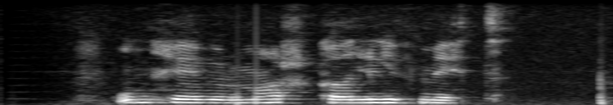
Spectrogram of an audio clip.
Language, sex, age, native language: Icelandic, male, 8, Icelandic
